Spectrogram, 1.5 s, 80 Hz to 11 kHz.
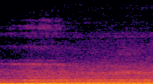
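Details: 1989 Mercedes 560SEL, power loss above 1800 rpm from suspected variable vacuum leak, warm-up phase: deep, even engine rumble swelling gently as revs rise, no misfire or stumble at low rpm; revving cleanly, cause not confirmed.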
